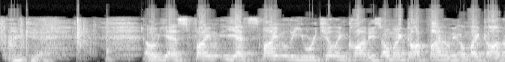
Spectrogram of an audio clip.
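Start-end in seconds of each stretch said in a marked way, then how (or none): 1.4-5.0 excited. Real, not acted. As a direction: cheer it out, finally. Player finally kills Claudius.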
